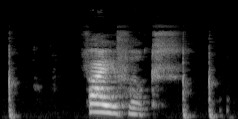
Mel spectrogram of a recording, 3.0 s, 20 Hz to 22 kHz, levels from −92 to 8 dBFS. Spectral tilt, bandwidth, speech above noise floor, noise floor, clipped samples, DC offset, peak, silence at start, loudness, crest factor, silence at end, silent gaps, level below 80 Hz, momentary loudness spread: -4.5 dB/octave; 7.8 kHz; 60 dB; -77 dBFS; under 0.1%; under 0.1%; -2 dBFS; 0.1 s; -15 LUFS; 20 dB; 0.3 s; none; -62 dBFS; 26 LU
